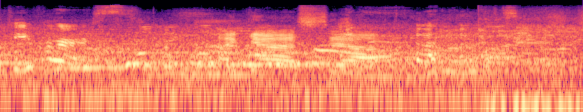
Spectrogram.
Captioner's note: disappointedly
